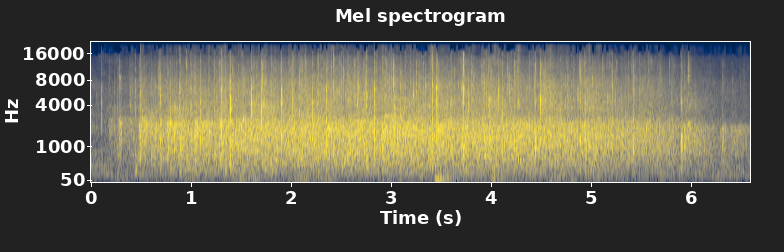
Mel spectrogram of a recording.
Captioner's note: applause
